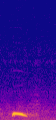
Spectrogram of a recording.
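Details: Spotted dove (cu gáy) giving a "two-ending" coo of the kind played to excite other doves: a single smooth, mellow coo, held briefly and dipping slightly at the end, against a quiet background.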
